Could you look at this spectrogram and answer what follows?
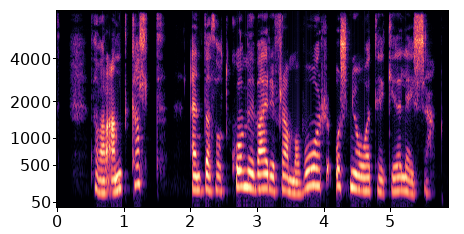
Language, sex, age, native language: Icelandic, female, 50-59, Icelandic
